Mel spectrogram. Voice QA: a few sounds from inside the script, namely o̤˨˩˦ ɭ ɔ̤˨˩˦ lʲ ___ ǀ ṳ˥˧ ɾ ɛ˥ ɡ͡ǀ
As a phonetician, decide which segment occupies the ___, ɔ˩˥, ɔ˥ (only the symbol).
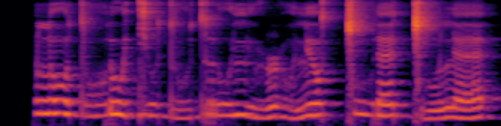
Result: ɔ˥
